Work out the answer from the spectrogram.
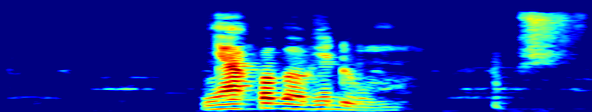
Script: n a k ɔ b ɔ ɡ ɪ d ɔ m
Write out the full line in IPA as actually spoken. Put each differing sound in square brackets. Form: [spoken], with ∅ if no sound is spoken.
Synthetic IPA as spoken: [ɲ] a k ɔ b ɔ ɡ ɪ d [u] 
